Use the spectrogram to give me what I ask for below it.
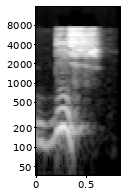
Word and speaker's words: biche: Tu écris maintenant le mot biche. Pause. Biche, ça s'écrit B.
